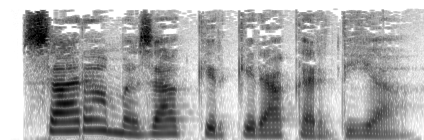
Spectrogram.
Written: किरकिरा

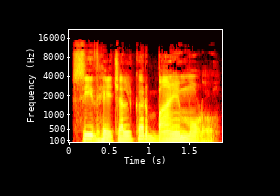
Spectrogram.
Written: सीधा

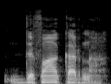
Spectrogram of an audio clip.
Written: दिफ़ा

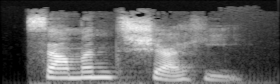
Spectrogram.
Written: सामंतशाही

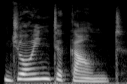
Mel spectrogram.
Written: एकाऊंट

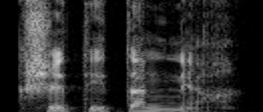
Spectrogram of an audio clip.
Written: क्षिति तन्या

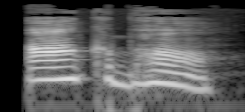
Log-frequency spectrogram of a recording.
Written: आँख-भौंह

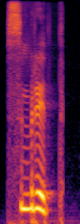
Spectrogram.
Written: स्मृत

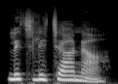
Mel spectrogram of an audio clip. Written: लिचलिचाना

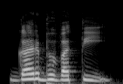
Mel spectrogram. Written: गर्भवती

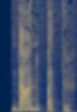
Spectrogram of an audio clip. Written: दान-पत्र

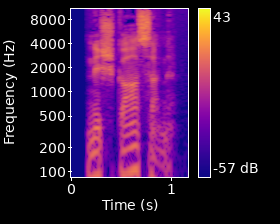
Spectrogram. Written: निष्कासन

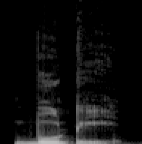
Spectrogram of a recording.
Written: बूटी

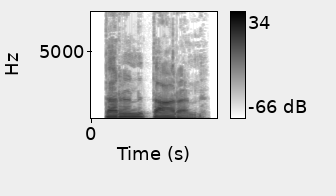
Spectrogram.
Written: तरन-तारन

